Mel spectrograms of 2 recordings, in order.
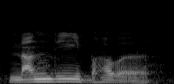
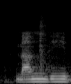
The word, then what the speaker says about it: nandi bhava: That's N-A-N-D-I. It's pronounced longer. Nandi. In fact, it's one word, but however, I just written it as two different words. Nandi, and then B-B-H-A-V-A, Bhava. Nandi Bhava. This is a compound, actually. Compound. Grammatically speaking, this is a compound. Nandi Bhava. N-A-N-D-I, pronounced longer. So, Nandi, with the diacritic mark. So, Nandi, and B-H-A-V-A, Bhava.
